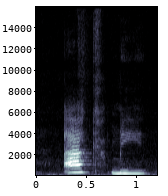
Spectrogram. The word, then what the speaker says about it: acme: A-C-M-E, acme. It's an easy word. It means the highest point of something. Okay? So, acme. It has 2 syllables.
